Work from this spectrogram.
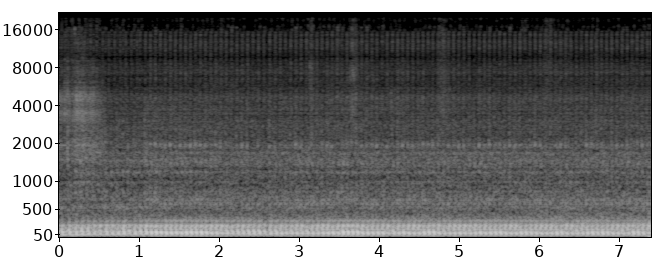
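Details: Sinnis Outlaw fuel-injected motorcycle, started after a week sitting to warm up: steady, even low single-cylinder idle thump, quiet and smooth with no knocks or ticks; normal idle.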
